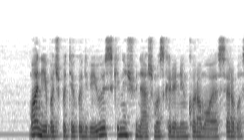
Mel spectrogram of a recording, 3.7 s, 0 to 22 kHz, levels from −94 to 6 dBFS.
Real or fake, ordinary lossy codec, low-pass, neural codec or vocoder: real; MP3, 64 kbps; 7.2 kHz; none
